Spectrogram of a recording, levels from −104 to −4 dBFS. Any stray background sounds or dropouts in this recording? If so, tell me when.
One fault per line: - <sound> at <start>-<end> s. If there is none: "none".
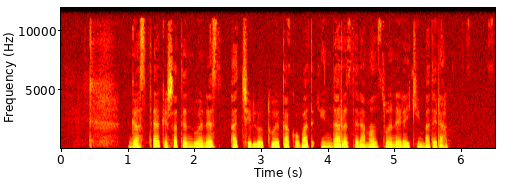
- dropout at 1.4-1.4 s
